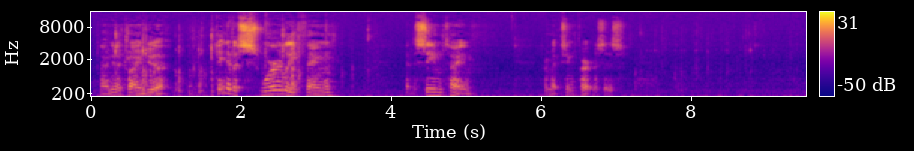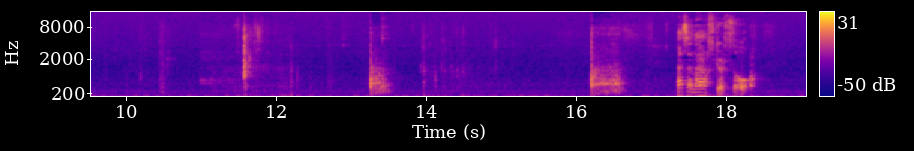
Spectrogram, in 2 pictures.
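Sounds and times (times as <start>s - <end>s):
low hum: 1.0s - 17.3s.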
